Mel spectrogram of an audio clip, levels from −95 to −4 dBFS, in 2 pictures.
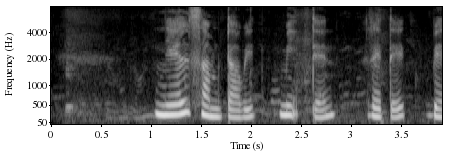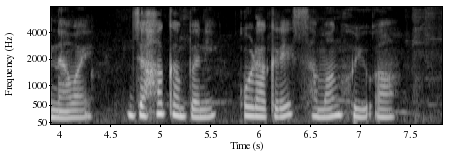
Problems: background conversations at intervals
